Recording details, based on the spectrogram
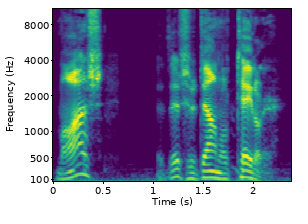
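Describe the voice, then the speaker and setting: A man's voice: on the low side, sing-song, a little slow, a bit bright, exaggerated voice. An actor playing an anxious, evasive middle-aged father and war official in a radio drama, speaking hesitantly and with reserve. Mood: uneasy.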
